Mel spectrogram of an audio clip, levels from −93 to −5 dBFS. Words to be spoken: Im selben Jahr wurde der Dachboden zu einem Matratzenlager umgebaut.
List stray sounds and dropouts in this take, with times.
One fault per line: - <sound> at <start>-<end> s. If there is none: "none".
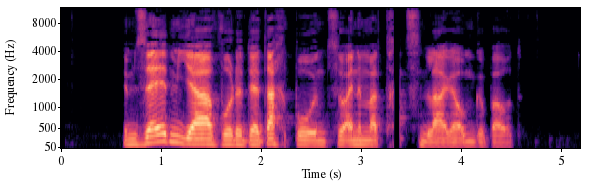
- dropout at 3.3-3.4 s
